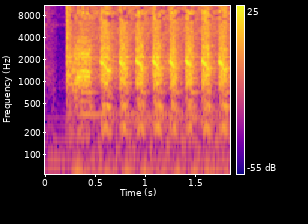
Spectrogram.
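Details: Engine cranks but won't start: even starter cranking at about five compression pulses a second with no catch; all four cylinders confirmed getting spark, cause not yet confirmed.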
